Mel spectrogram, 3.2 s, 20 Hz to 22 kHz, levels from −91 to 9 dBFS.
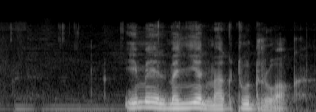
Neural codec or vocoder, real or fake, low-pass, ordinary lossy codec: none; real; 10.8 kHz; Opus, 32 kbps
